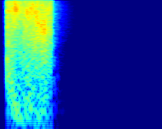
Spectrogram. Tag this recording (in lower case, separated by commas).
domestic sounds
